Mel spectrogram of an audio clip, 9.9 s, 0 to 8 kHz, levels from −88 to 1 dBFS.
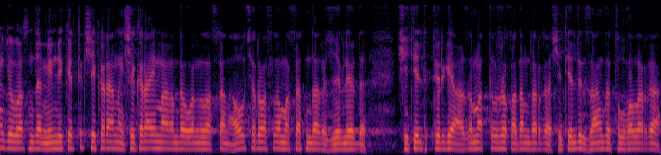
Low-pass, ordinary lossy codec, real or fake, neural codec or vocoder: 7.2 kHz; none; fake; codec, 16 kHz, 8 kbps, FreqCodec, larger model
